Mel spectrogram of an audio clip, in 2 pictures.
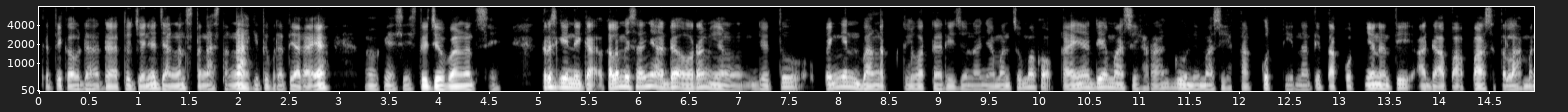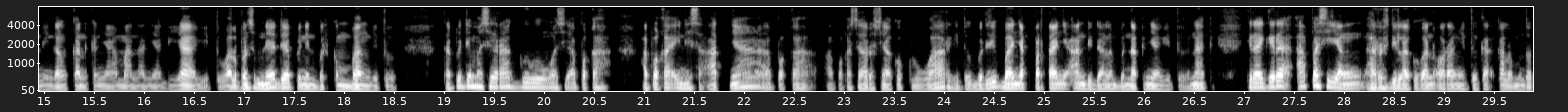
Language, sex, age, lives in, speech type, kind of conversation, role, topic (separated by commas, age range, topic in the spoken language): Indonesian, male, 30-34, Indonesia, conversation, podcast, host, Bagaimana kamu tahu kapan harus keluar dari zona nyaman?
